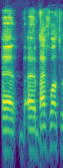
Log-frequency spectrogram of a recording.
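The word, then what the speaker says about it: Bairro Alto: And you're in the, sorry if I pronounce this wrong, the Barro Alto Hotel? Barro Alto Hotel, yes.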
